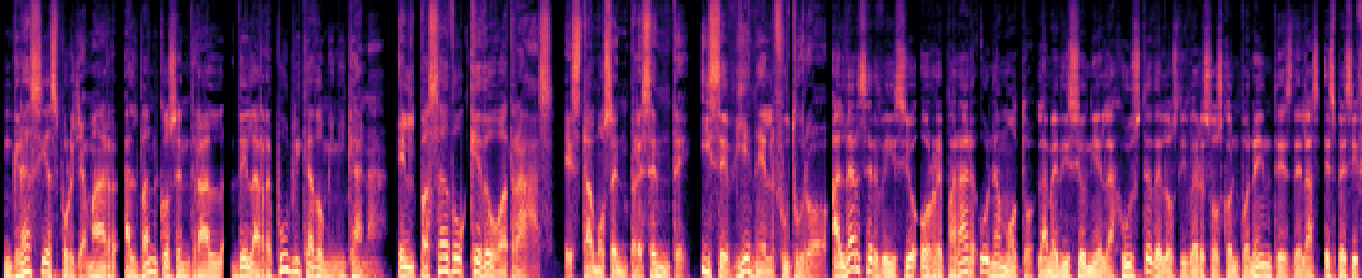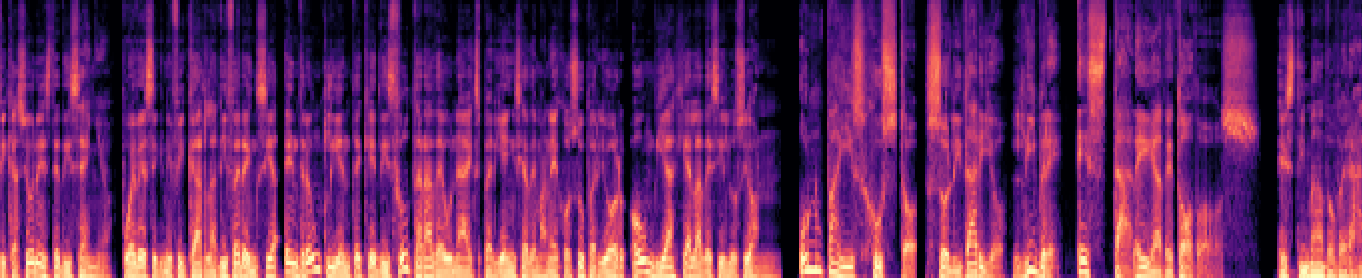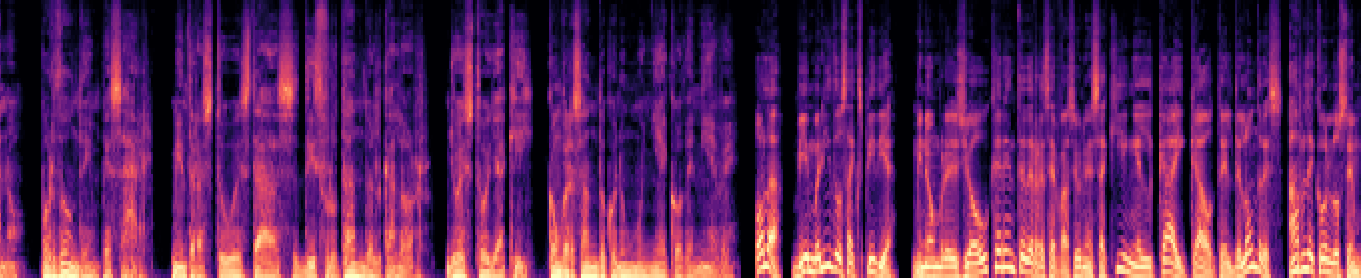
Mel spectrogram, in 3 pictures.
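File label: Latin American Spanish Narrative; GoLocalise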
